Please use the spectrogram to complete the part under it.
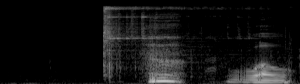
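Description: A flying disc crashes into metal basket chains with a ringing jangle.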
